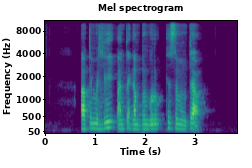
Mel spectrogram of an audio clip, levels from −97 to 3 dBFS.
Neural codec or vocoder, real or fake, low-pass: codec, 44.1 kHz, 2.6 kbps, SNAC; fake; 9.9 kHz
